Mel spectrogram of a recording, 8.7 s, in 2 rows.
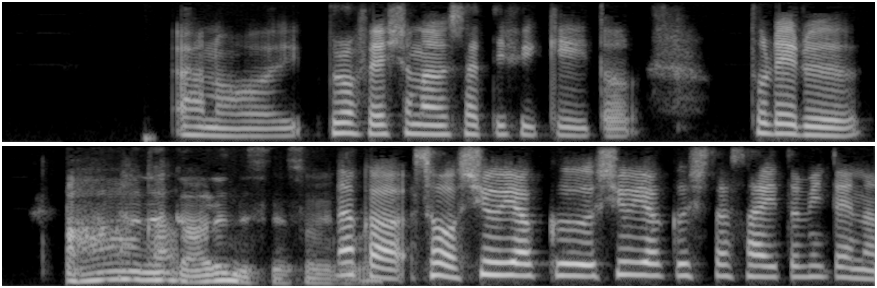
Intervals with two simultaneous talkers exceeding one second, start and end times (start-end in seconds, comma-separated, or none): none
